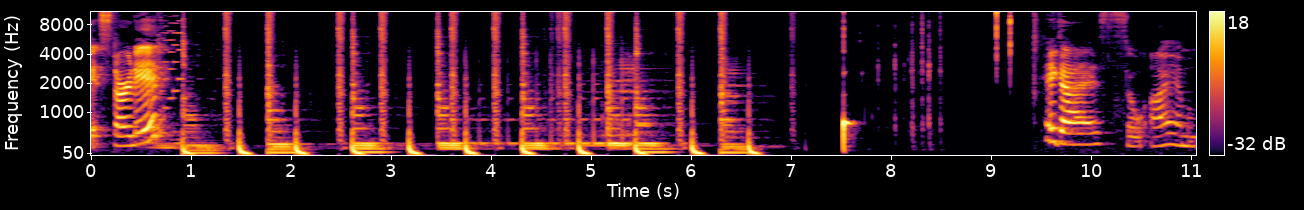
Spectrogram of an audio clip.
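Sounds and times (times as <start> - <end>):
electronic music with kick drum: 0.8 - 6.7.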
